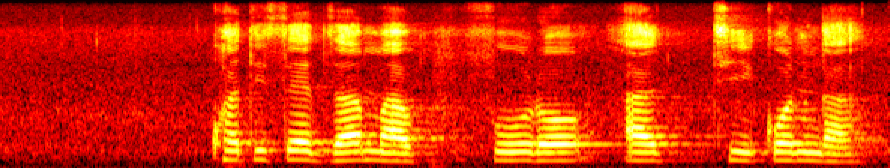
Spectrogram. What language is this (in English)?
Venda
